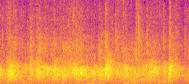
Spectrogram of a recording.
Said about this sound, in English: Wasn't much of a clap. That was even worse.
